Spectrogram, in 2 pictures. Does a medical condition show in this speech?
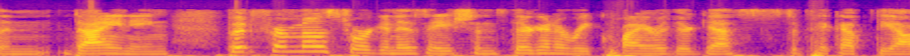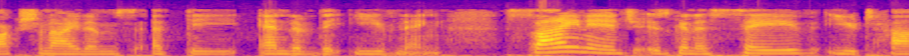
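No.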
